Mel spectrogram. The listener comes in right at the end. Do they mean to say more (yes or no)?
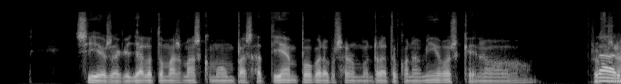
yes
